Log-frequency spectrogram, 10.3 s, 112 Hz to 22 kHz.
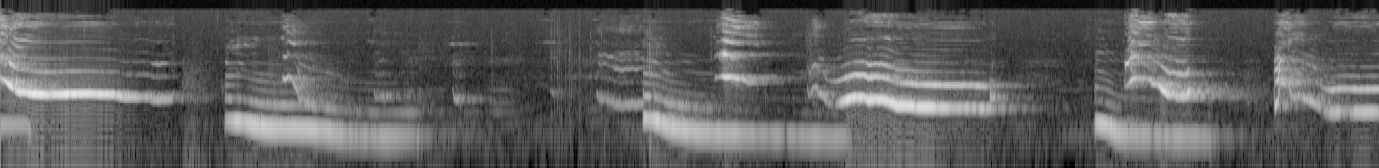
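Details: Pandora, an 11-week-old Pembroke Welsh Corgi puppy, howls in imitation of a person's whining and howling. Drawn-out, falling, harmonic tones come in several bouts, some sliding down from high whines. Short silent gaps fall between them indoors.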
